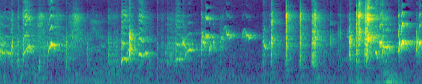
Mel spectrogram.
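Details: A budgerigar love pair in spring fills the air with busy twittering chatter: fast, uneven squeaks and chirps, some rising and falling, with no steady rhythm.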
